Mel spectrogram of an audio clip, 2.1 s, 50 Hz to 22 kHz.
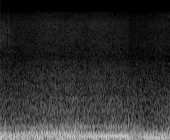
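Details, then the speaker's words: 1969 Buick Skylark convertible, 96,830 miles, power steering, while driving; strong, even V8 rumble pulling cleanly as revs rise and settle, no knocks or misses, transmission shifts nicely: normal engine running. "Runs fantastic. Transmission shifts nice."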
